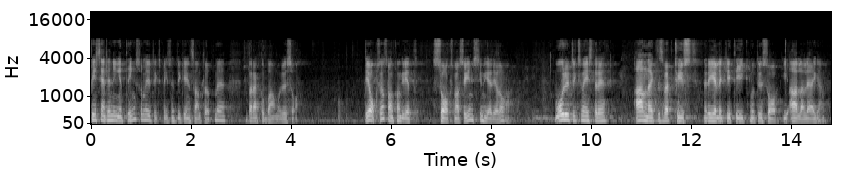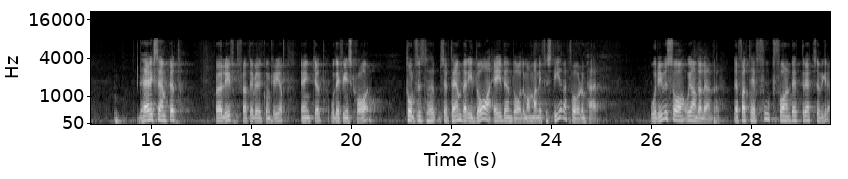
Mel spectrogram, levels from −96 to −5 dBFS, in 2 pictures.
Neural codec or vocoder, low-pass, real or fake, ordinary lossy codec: codec, 16 kHz, 4 kbps, FunCodec, trained on LibriTTS, 50 frames a second; none; fake; none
